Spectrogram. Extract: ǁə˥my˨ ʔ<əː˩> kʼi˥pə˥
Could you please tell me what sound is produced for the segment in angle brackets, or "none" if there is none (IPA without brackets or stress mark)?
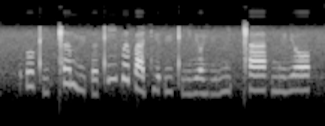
ə˩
